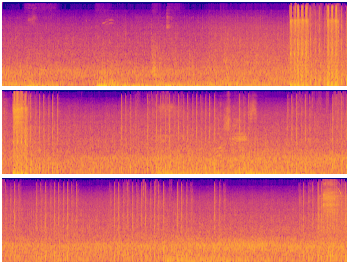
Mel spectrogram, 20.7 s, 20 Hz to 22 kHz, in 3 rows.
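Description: MG44 and MP40 gunfire from the Combat Mission Barbarossa wargame, a sustained din of machine-gun and submachine-gun bursts with sharp loud volleys standing out against a constant rumbling battle background, no speech.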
